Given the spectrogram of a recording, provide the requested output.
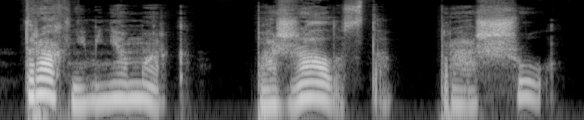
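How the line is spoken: Soft, sensual, inviting. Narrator (Russian): Негромко, но чувственно и призывно, завораживая своим бесстыдством

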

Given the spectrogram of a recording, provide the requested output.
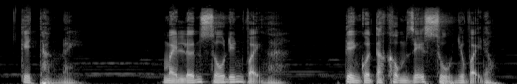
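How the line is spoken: Muttered. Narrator (Vietnamese): ông Khương lẩm bẩm

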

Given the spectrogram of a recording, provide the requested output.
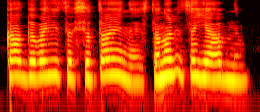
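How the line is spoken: Laughing woman leader. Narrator (Russian): рассмеялась предводительница амазонок

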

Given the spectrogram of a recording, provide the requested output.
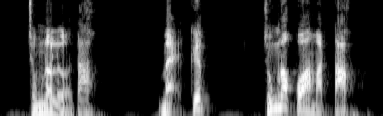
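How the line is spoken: Shout. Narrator (Vietnamese): viên đội trưởng chỉ quát

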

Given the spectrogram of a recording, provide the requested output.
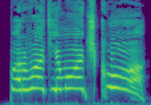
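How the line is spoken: Shrieking. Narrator (Russian): завизжал Джин

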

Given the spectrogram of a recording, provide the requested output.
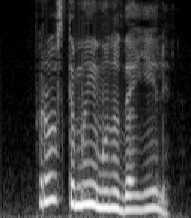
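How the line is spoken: Sighing. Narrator (Russian): вздохнул Владик

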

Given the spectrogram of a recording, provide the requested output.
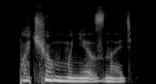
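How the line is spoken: Angry innkeeper. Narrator (Russian): сердито ответил трактирщик

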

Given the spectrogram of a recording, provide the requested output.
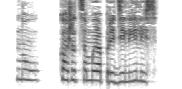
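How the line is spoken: Quiet, embarrassed. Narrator (Russian): тихо сказала Алина, явно мечтая провалиться под землю

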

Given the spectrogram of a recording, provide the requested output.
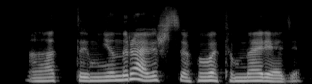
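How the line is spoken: Purring. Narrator (Russian): мурлыкнул Лоренс

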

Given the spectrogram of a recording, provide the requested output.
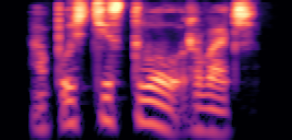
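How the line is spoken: Quiet voice. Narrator (Russian): тихим голосом сказал Сток

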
